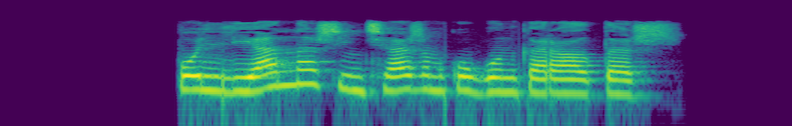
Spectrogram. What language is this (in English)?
Mari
